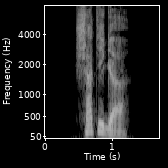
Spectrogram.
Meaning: 1. comparative degree of schattig 2. inflection of schattig: strong/mixed nominative masculine singular 3. inflection of schattig: strong genitive/dative feminine singular
- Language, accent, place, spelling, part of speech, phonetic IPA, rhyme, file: German, Germany, Berlin, schattiger, adjective, [ˈʃatɪɡɐ], -atɪɡɐ, De-schattiger.ogg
